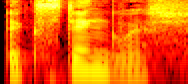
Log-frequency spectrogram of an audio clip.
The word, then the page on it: extinguish: American English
